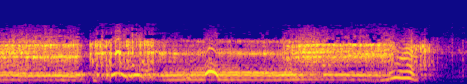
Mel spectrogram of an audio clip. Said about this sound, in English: what was that? That is but Señor Satan, amigo. Señor Satan? What kind of a name is that for an elephant? Elephant, amigo. No. She's what you call a hound of blood.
